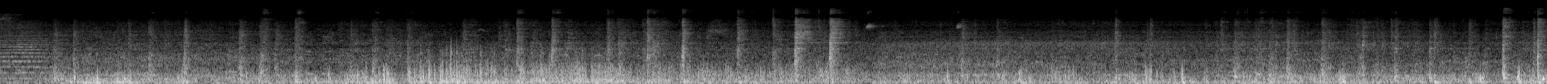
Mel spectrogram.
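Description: Passenger train running, heard from an open coach door: a steady wheel-and-rail rumble with irregular clacks as the wheels cross rail joints and points.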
